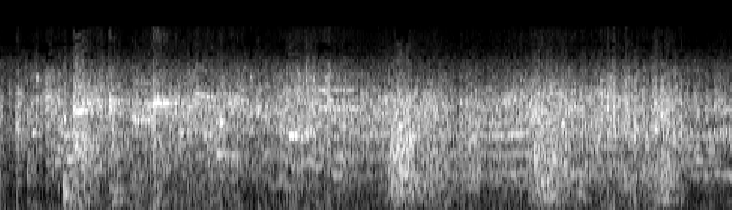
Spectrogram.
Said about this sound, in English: Begging your pardon, and with all due respect, but if you were to give that car a good kick like so...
